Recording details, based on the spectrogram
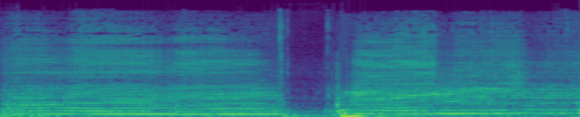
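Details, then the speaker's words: Ford Focus power window with a new, strange noise: low motor drone as the glass travels, rough and uneven, with a pause and knock at reversal; owner suspects something loose, probably in the lower rail, before door panel removal. "hoje a gente está aqui para filmar como fazer uma desmontagem de um forro de porta como você viu o meu vídeo aqui tá fazendo um barulho estranho"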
